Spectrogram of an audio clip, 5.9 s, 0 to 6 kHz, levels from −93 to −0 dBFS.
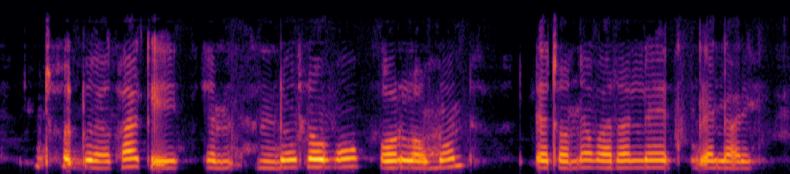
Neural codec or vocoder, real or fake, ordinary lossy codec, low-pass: codec, 16 kHz, 8 kbps, FunCodec, trained on LibriTTS, 25 frames a second; fake; none; 5.4 kHz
